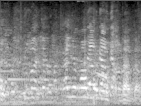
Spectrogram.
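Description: Several people talking over one another in agitated chatter, with no single clear voice.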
